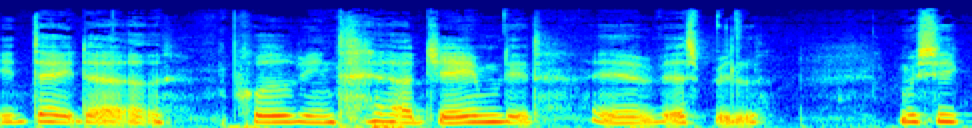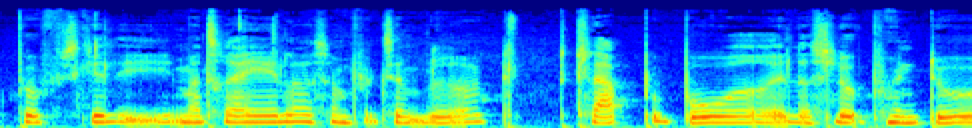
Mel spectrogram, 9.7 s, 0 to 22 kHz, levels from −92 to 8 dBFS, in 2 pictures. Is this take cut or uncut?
uncut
